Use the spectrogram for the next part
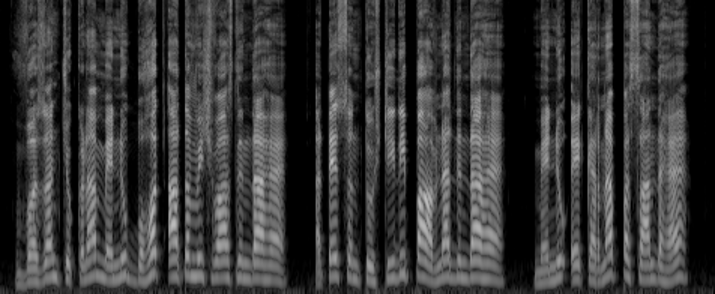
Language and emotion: Punjabi, happy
